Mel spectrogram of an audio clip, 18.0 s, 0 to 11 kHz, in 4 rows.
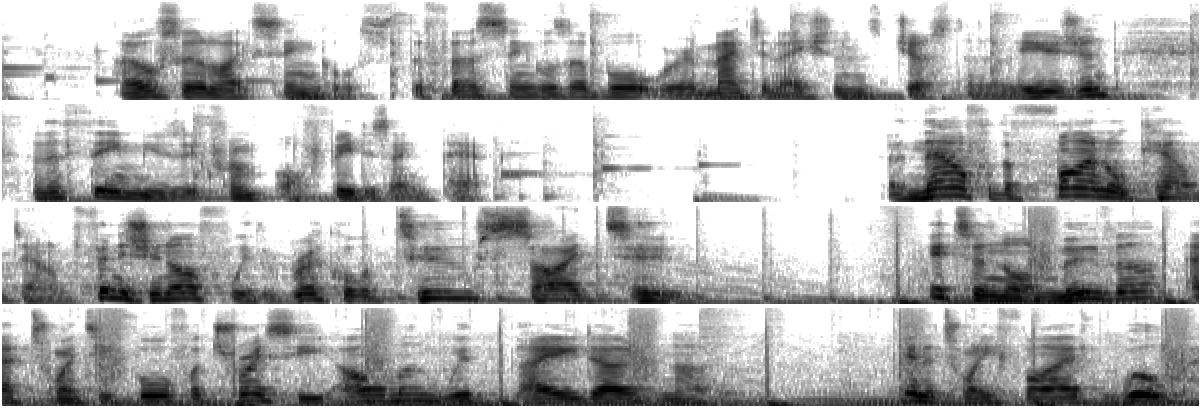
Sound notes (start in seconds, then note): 7.6 cheesy DJ Voice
